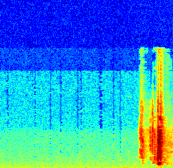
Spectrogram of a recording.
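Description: Near silence, then near the end a brief, faint rustle and click as a hard plastic card holder is handled and set aside.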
